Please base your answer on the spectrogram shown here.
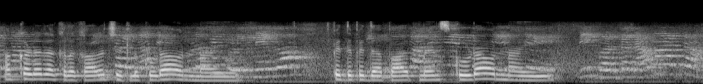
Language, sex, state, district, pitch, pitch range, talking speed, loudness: Telugu, female, Andhra Pradesh, Annamaya, 225 Hz, 205-340 Hz, 75 wpm, -15 LUFS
